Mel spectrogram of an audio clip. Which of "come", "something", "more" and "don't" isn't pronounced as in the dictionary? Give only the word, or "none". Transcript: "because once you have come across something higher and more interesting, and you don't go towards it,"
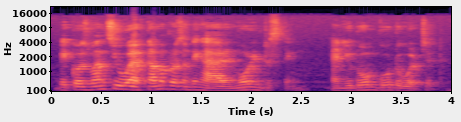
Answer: something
